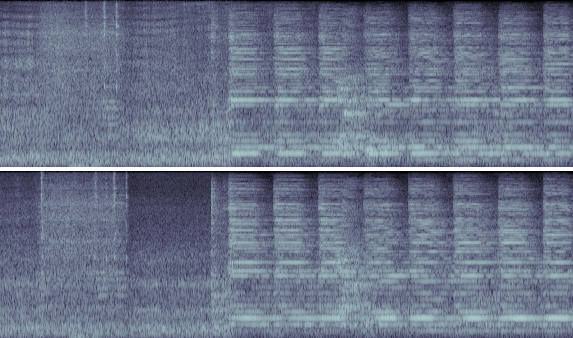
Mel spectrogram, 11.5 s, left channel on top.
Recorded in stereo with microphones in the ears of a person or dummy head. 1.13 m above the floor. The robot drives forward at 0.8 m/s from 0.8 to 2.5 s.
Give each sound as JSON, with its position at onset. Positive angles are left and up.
{"t": 1.4, "sound": "an explosion", "side_deg": -55, "distance_m": 4.5}
{"t": 4.2, "sound": "an alarm", "side_deg": -25, "distance_m": 6.5}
